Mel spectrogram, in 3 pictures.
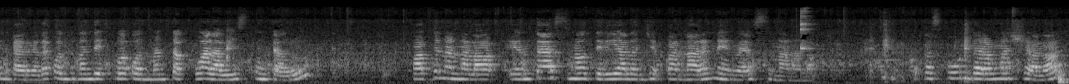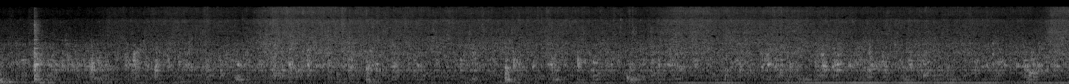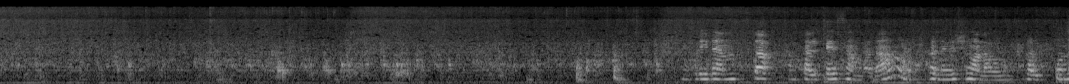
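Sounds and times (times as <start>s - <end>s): masala sizzling in oil: 0.0s - 32.0s
spatula scraping and tapping pan: 8.0s - 9.9s, 10.6s - 20.3s, 20.9s - 28.3s.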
